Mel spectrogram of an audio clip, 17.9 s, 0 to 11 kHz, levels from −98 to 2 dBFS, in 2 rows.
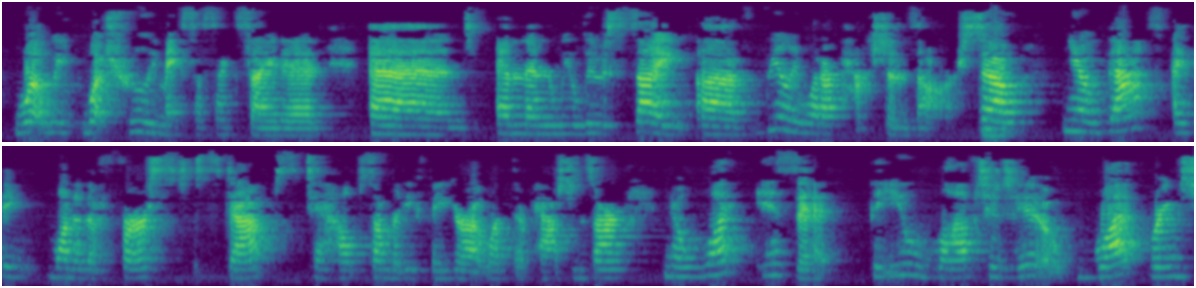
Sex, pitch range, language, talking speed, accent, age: female, 185-245 Hz, English, 170 wpm, American, 20-39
